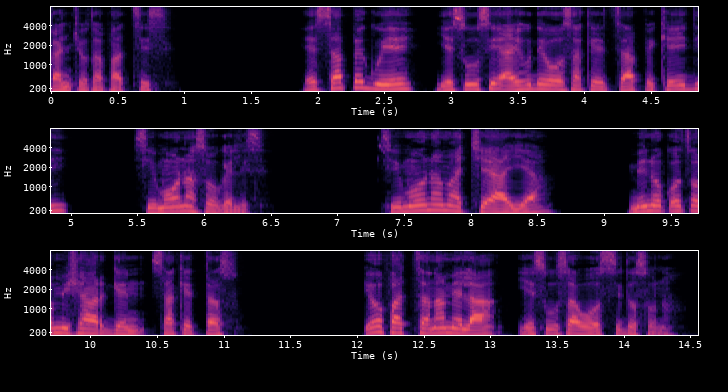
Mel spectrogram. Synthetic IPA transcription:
ɐnt͡ʃːɔt̪ɐpɐt͡sːɪs | hɛsːɐpːɛɡʊjɛjɛsuːsɪɐjhʊd̪ɛwo̞ːs̬ɐke̞ːt͡sːaːpːɛkɛjɪd̪ɪ | sɪmo̞ːnɐs̬oɡɛlɪs | sɪmo̞ːnɐmɐt͡ʃːɛaːjːaː | mɪnɔkʼɔt͡sʼɔmɪʃ̬ɐhɐɾɡɛnsɐkɛt̪ːɐs | ʔɪɔpɐt͡sːɐnɐmɛlaːjɛsuːsɐwo̞ːsːɪd̪ɔsɔnɐ̰

